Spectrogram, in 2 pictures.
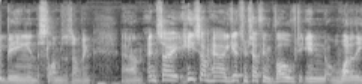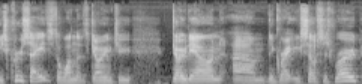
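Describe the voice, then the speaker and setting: A man's voice: medium pitch, a bit bright. A man hosting an informal book review in a conversational, explanatory way, leaning on key words. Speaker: book reviewer and channel host.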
